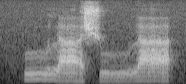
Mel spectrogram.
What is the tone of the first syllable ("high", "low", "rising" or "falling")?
high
